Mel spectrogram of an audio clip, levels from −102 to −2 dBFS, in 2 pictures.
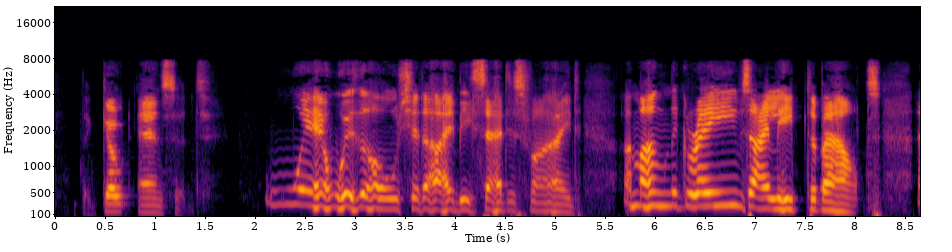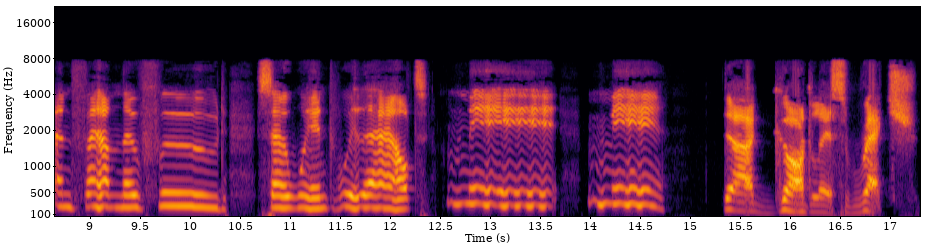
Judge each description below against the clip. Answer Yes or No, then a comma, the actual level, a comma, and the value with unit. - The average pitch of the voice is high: Yes, high, 235 Hz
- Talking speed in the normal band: No, slow, 90 wpm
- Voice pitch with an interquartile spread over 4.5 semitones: Yes, average, 5.2 semitones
